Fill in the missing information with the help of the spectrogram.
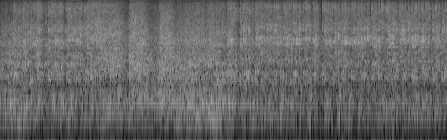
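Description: A jet boat's engine running loud and steady through its open, upright exhaust pipes.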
